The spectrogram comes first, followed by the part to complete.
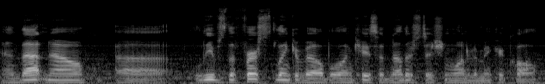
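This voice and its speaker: A man's voice: deep voice, fairly even intonation, moderate pace, fairly bright tone, slight background noise. A man giving an informal, unscripted technical demonstration in a matter-of-fact, explanatory way, recorded indoors on a camera microphone. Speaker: demonstrator of vintage telephone equipment. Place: indoors beside an equipment cabinet.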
